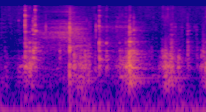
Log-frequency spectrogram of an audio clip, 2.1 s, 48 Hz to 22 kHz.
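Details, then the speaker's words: Aprilia RS4 50cc two-stroke, crankshaft turned slowly by hand with engine opened: uneven gritty scrapes and clicks each turn, deep scratches on left flywheel, fuel in crankcase; rough grinding crankshaft rotation, suspected after previous engine seizure. "du coup l'équipe mon diagnosticque pour C April RS ça va être assez simple pour moi il a eu un serrage moteur"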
